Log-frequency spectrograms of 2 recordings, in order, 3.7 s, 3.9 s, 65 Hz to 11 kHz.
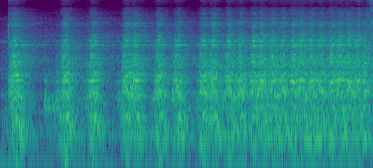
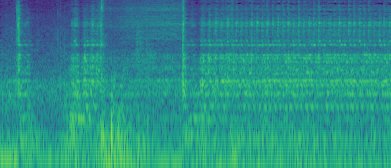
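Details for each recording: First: Mercury Force 120 outboard, dead 12 years, compression test on cylinder one: even rhythmic cranking chuffs, no misses or scraping; reading about 121; normal compression-test cranking. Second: Mercury Force 120 four-cylinder outboard, dead 12 years, grounding corrosion identified as the problem, cranked on earmuffs; steady starter whir with a rapid uneven chug for about seven seconds, never firing. Owner suspects a carburetor problem; the starter also won't disengage.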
